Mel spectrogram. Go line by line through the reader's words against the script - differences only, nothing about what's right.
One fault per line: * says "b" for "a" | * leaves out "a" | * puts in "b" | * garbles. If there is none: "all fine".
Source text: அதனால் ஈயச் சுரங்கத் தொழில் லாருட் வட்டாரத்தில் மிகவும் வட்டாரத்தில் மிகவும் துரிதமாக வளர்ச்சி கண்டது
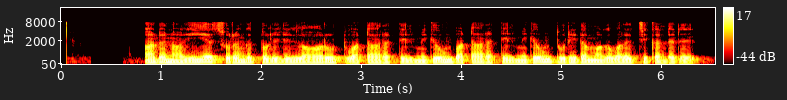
all fine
